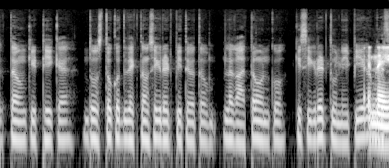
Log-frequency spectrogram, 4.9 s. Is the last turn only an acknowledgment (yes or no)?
no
